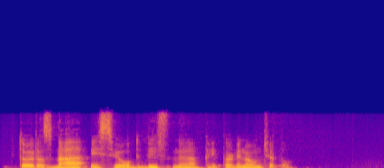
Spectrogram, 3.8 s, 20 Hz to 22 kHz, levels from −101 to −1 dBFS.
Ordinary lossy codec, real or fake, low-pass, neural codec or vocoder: Opus, 64 kbps; fake; 7.2 kHz; codec, 16 kHz, 0.5 kbps, X-Codec, HuBERT features, trained on general audio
